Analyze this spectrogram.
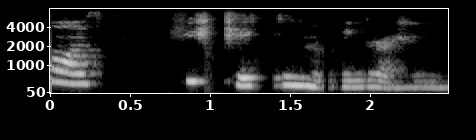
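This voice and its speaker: A woman's put-on character voice with very wide pitch swings. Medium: audio drama. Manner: prim, fussy.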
